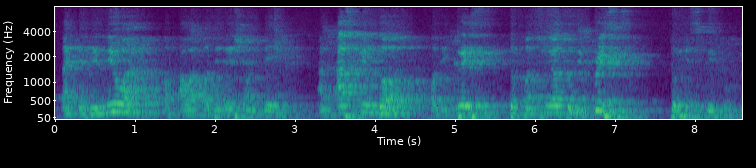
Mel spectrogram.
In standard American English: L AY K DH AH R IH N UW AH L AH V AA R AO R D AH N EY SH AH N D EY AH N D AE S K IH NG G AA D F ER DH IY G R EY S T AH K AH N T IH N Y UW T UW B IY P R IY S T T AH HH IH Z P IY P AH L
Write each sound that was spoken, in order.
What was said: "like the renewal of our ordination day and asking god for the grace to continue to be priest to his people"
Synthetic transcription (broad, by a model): L AY K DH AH R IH N UW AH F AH W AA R AO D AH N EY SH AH N D EY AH N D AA S K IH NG G AA D F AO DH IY G R EY S T AH K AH N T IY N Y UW T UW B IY P R IY S T T AH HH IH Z P IY P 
